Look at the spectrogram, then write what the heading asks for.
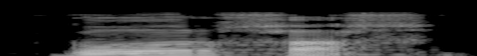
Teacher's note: Çünki ağ şəkilçisi millidir. Milli sözlərin sonunda gələn Q hərfi x kimi tələffüz olunur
